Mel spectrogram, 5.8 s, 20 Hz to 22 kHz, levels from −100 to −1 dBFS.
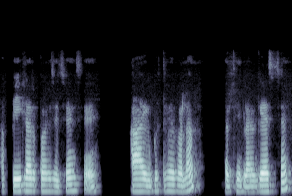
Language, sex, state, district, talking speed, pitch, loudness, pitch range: Maithili, male, Bihar, Samastipur, 125 wpm, 125 Hz, -21 LUFS, 120-130 Hz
